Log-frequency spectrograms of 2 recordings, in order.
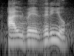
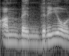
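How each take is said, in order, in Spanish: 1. La palabra empieza con 'al' y no tiene 'n'. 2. La palabra empieza con 'am' y lleva una 'n'. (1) "para que lo pronuncien bien. Albedrío" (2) "no ambendrío. No sé cómo he oído gente que dice así"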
